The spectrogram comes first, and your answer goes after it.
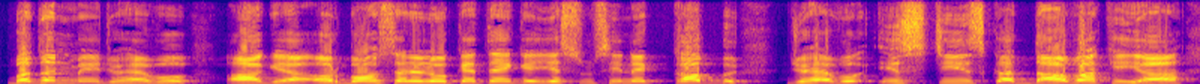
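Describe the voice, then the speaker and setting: A man's voice: sits high, moderate pace, a little mellow. A man, a pastor teaching a sermon, explaining word meanings with frequent hesitations and English phrases mixed in.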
